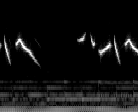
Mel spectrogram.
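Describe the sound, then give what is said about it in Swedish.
A finch, likely a common rosefinch, sings in Lithuania in spring, giving clear, loud whistled notes that slide down in pitch, a pause, then a quick run of rising and falling phrases over a steady low hum. “Kan du höra det? Rödhövdade snöspärvar är exceptionella fåglar.”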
